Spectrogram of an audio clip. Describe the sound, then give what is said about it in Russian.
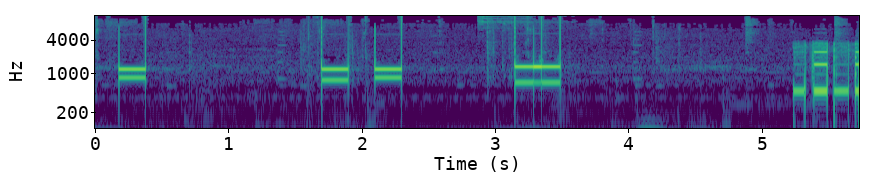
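Telephone keypad DTMF tones as a phone number is dialed: a few separate steady two-tone beeps spaced irregularly, one held longer, then a quick cluster of shorter beeps at the end, with no talking. “Давайте психушку позвоним.”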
